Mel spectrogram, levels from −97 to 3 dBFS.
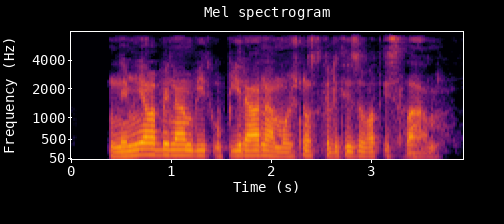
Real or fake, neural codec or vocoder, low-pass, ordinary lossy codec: real; none; 7.2 kHz; AAC, 32 kbps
